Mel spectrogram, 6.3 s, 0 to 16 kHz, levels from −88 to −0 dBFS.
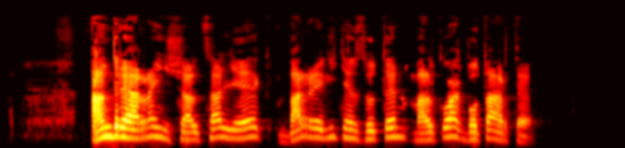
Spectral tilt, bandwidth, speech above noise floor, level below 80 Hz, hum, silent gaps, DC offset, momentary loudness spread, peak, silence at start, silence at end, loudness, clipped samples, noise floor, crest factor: -5 dB/octave; 11.5 kHz; over 67 dB; -76 dBFS; none; none; under 0.1%; 18 LU; 0 dBFS; 0.9 s; 0.95 s; -22 LUFS; under 0.1%; under -90 dBFS; 24 dB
